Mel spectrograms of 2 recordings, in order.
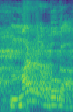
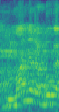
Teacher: کو اس طرح مدغم کریں گے کہ غنہ ظاہر نہ ہو، غنہ ظاہر کیے بغیر نون ساکن اور نون تنوین کو را میں مدغم کر دیں گے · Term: ادغام یرملون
